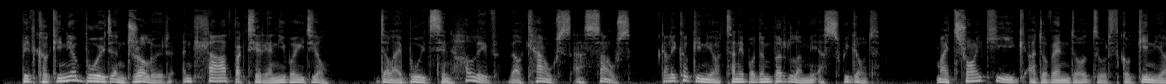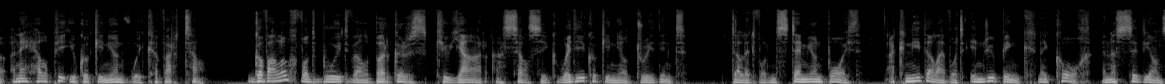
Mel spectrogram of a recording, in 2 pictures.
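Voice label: Welsh, male, narration; voice-over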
